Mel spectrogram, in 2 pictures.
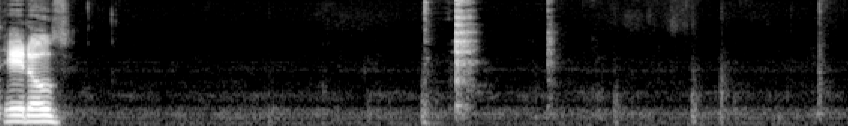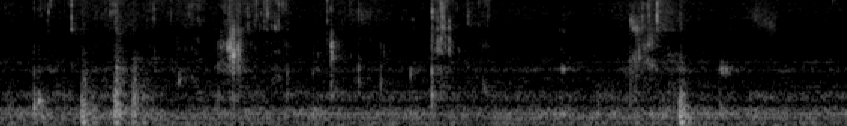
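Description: A young man chews food close by.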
